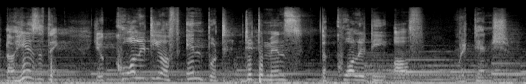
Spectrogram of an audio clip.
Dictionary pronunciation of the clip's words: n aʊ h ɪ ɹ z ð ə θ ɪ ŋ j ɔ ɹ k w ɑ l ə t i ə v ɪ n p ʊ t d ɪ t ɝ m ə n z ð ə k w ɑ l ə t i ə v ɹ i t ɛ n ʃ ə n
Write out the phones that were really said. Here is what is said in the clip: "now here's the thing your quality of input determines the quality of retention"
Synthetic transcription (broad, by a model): n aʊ h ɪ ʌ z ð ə t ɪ ŋ j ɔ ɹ k w ɑ l ə t i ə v ɪ n p ʊ t d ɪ t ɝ m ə n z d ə k w ɑ l ə t i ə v ɹ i t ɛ n ʃ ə n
